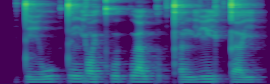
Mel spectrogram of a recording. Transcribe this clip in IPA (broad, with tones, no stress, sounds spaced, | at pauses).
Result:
t̪ iː˨˥ w | t̪ ɪ˥ ŋ j ɔː˧ j kʷʰ ɐ˥ j kʷ aː˥ w k ʊ˧ k̚ t̪ʰ ɐ˧ ŋ j iː˥ j ɪ˧ k̚ t̪ ɐ˧ j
